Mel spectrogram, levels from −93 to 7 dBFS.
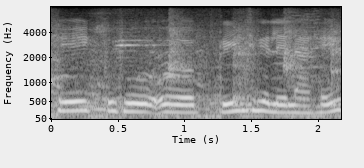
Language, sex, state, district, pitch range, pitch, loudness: Marathi, female, Maharashtra, Mumbai Suburban, 200-240 Hz, 220 Hz, -11 LUFS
